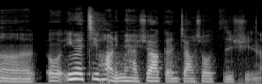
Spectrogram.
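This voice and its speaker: Woman at a fairly quick pace. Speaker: middle school English teacher. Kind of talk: interview.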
